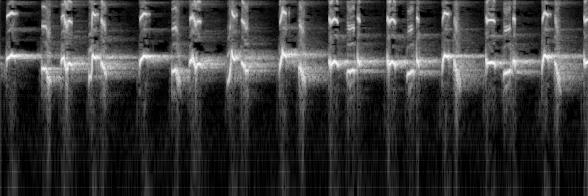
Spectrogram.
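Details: Trucukan, or yellow-vented bulbul, singing its long rapid 'ropel panjang' song as a lure: fast, even run of rich whistled notes that flick downward, around three per second, without pauses.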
